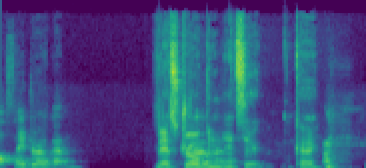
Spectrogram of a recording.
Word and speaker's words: Drogon: Drogon, I pronounce it different ways. Sometimes when I'm talking fast, I say Drogon. But I know it's Drogon.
